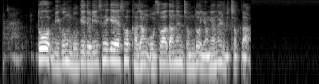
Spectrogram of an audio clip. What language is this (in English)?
Korean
